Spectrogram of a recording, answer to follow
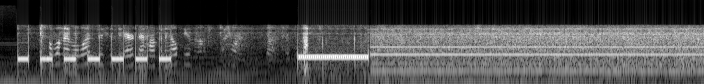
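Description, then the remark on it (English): A police phone call linked to the Imperial Memorial Gardens, a funeral home and cemetery, crackles to life: a quick series of dialing beeps, a brief pause, a loud tone, then a long stretch of steady buzzing static with a low electrical hum. “The police mainly heard static. Here is the call.”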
